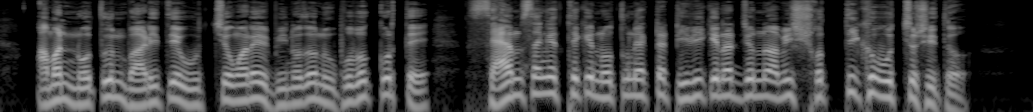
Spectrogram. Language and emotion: Bengali, happy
